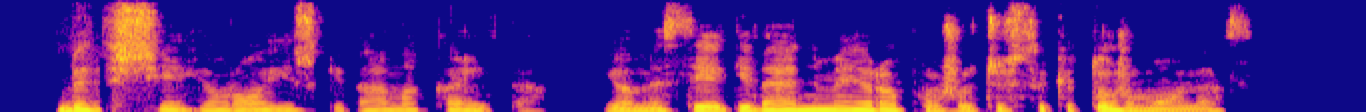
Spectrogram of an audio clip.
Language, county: Lithuanian, Vilnius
